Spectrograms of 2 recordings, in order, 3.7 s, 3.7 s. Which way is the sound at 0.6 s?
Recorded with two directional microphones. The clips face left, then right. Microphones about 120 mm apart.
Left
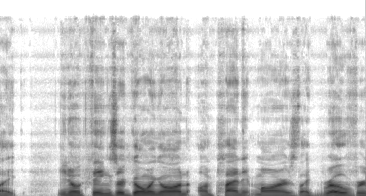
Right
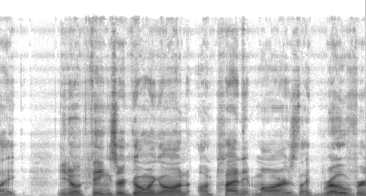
40° left (ahead or behind).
